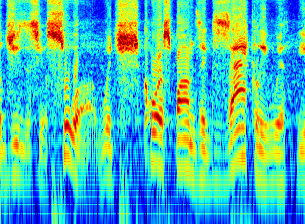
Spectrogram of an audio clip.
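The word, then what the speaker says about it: ܝܫܘܥ: Arabic-speaking Christians call Jesus Yeshua, which corresponds exactly with the aforementioned Yeshua, as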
